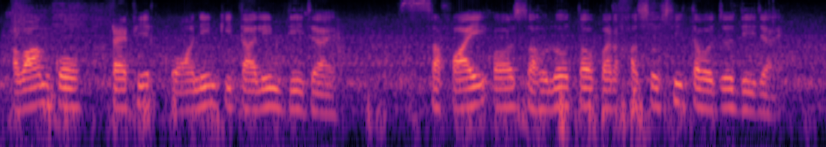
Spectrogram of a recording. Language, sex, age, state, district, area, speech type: Urdu, male, 60+, Delhi, Central Delhi, urban, spontaneous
